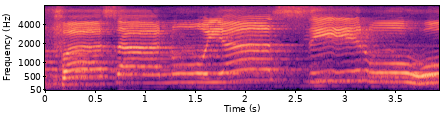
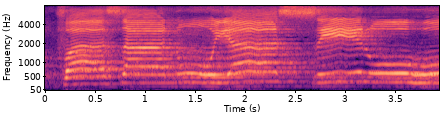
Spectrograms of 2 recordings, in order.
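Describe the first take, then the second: The two takes are said the same way.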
